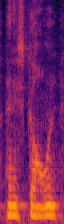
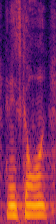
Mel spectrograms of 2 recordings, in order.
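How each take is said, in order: Both takes have the same delivery.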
